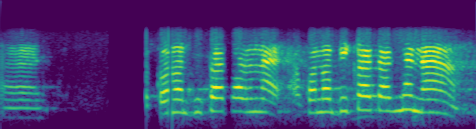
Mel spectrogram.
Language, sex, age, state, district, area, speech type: Maithili, female, 60+, Bihar, Supaul, urban, conversation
